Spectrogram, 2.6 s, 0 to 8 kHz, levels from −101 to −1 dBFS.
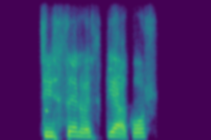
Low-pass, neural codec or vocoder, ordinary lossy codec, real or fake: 7.2 kHz; vocoder, 24 kHz, 100 mel bands, Vocos; Opus, 16 kbps; fake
